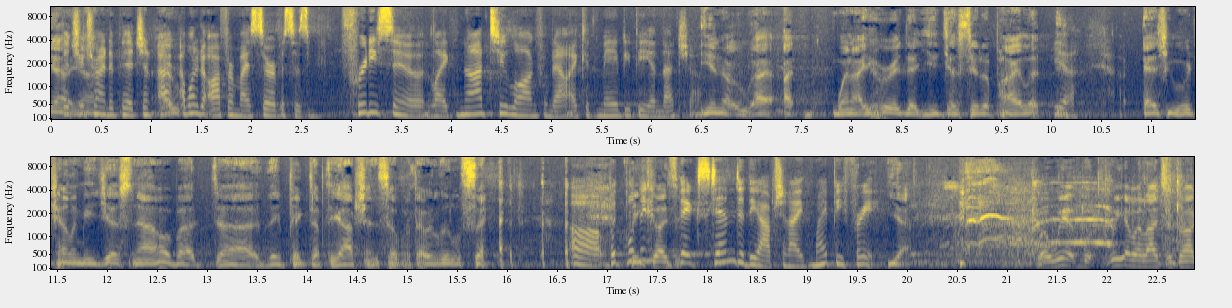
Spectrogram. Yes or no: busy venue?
yes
